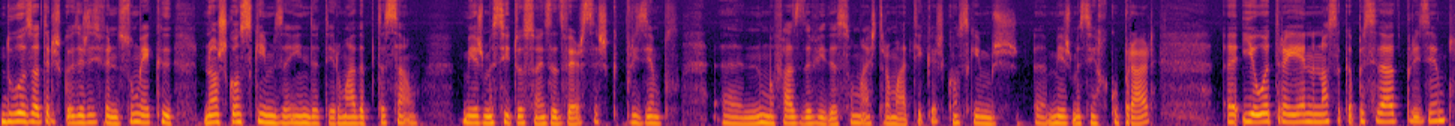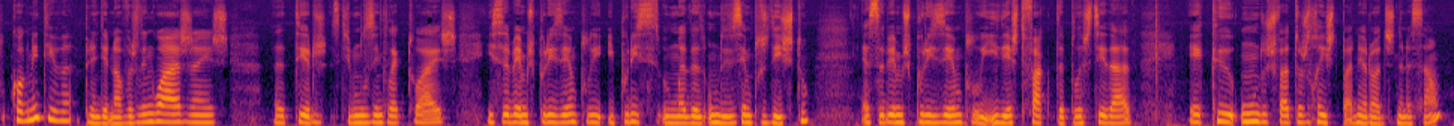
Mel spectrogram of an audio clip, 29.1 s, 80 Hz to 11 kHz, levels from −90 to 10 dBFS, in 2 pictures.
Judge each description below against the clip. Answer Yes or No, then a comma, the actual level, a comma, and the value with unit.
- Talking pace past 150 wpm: Yes, average, 165 wpm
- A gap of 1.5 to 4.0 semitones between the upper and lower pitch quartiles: Yes, average, 2.7 semitones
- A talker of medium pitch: Yes, medium, 180 Hz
